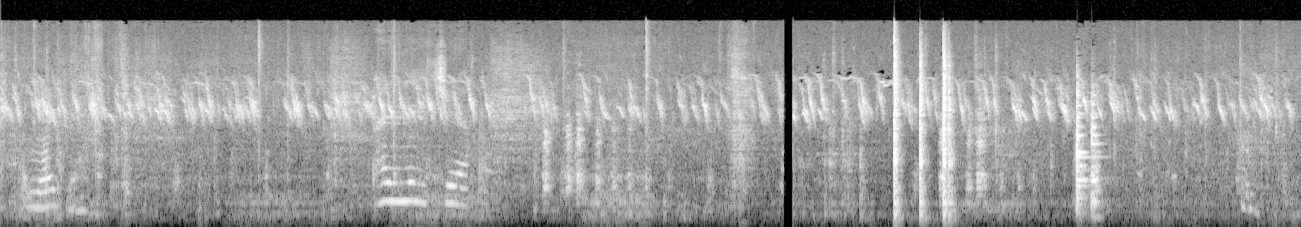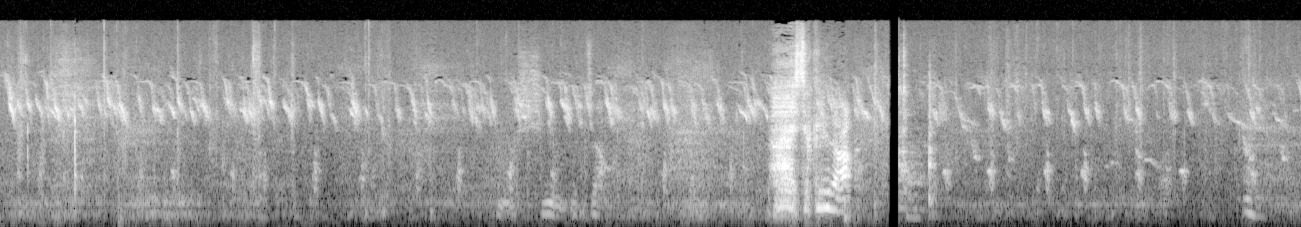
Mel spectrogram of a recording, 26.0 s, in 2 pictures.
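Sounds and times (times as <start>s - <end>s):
birds chirping: 0.0s - 26.0s
loud sharp knocks: 8.9s - 9.7s.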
